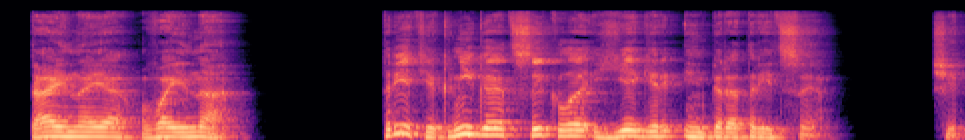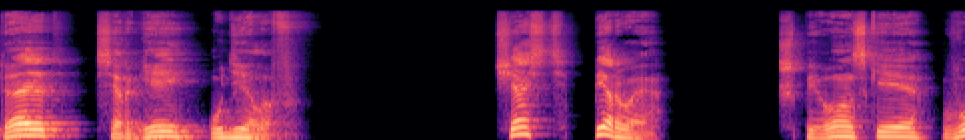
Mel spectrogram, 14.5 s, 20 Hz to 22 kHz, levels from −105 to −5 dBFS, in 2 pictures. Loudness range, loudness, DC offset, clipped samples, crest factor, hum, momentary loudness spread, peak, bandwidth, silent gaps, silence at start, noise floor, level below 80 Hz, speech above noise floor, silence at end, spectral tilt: 7 LU; -19 LUFS; under 0.1%; under 0.1%; 18 dB; none; 16 LU; -2 dBFS; 15.5 kHz; 1.98-2.86 s, 6.41-6.98 s, 9.66-10.94 s, 11.62-11.69 s, 12.29-13.07 s; 0.25 s; under -90 dBFS; -64 dBFS; over 71 dB; 0 s; -6 dB/octave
